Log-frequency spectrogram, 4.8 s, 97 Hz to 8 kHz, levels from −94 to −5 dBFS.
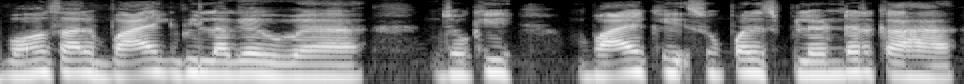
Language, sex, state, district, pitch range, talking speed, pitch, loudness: Hindi, male, Jharkhand, Garhwa, 150-175 Hz, 185 wpm, 160 Hz, -16 LUFS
